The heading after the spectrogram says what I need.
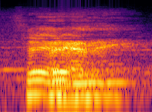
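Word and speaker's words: Fani: after another you had fonnie f a n i which is usually pronounced Fanny she added a little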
